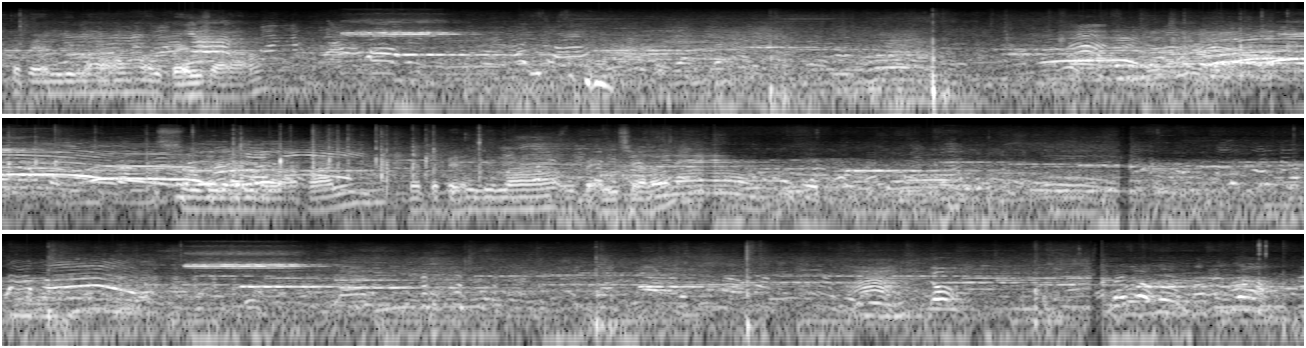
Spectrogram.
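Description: A volleyball smacks against players' hands and arms.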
